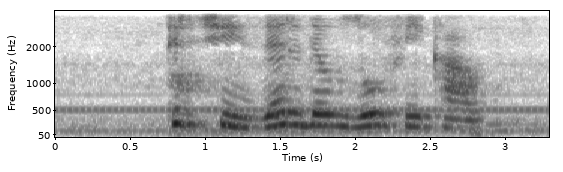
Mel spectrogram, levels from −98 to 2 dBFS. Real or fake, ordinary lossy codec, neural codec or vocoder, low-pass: real; AAC, 24 kbps; none; 3.6 kHz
